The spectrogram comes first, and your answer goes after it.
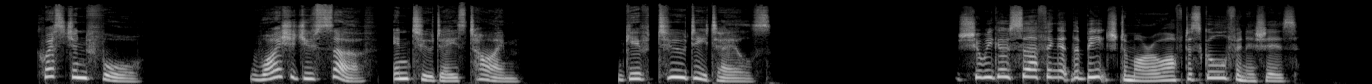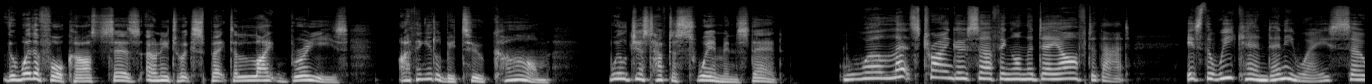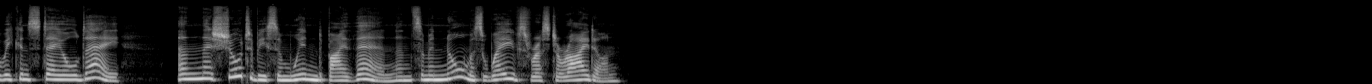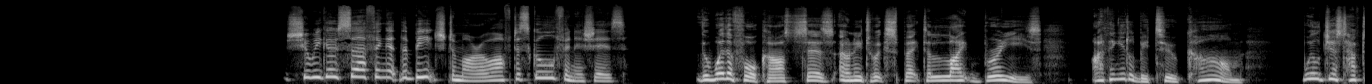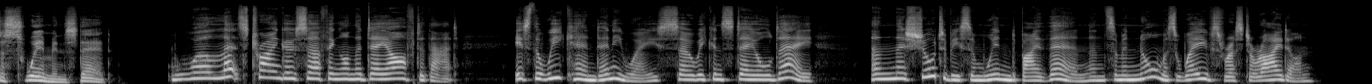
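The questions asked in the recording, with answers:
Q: Why should you surf in 2 days' time?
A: There will be wind and enormous waves; it's the weekend so you can stay all day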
